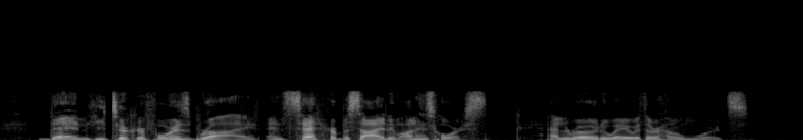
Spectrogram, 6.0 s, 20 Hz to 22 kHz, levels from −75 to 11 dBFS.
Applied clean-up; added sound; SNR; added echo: none; none; none; none.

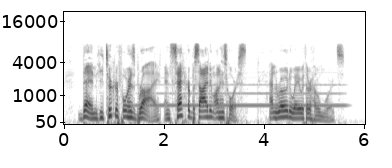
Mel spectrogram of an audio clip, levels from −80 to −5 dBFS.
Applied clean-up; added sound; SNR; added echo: none; Wind instrument, woodwind instrument; 18 dB; none.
